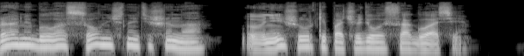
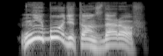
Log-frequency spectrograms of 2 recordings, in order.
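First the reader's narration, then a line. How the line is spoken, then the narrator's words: Sharp objection. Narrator (Russian): резко возразил Кимыч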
